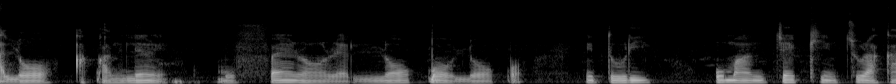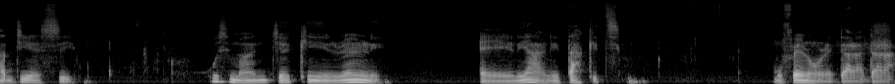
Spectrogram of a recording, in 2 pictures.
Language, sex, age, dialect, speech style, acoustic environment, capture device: Yoruba, male, 25-34, Nigeria - Ibadan, happy, silence, mobile / Linux / Chrome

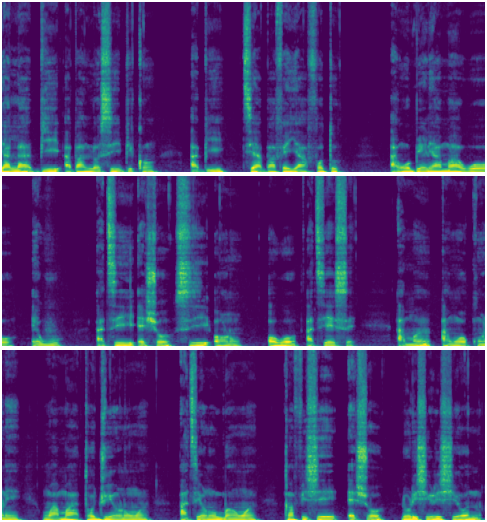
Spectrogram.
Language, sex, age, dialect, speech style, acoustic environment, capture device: Yoruba, male, 25-34, Nigeria - Ibadan, relaxed, silence, mobile / Linux / Chrome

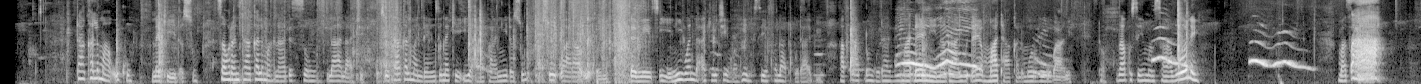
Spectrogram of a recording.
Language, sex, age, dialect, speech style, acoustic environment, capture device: Hausa, female, 25-34, Nigeria - Kano, relaxed, nature; people talking, mobile / Linux / Chrome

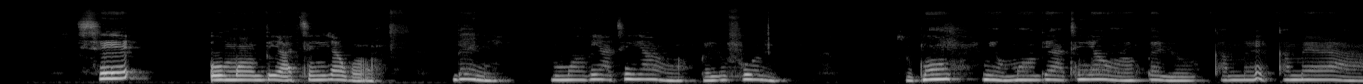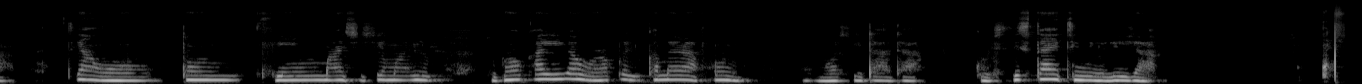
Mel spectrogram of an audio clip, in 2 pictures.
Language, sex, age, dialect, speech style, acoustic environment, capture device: Yoruba, female, 25-34, Nigeria - Nigerian Standard, focused, nature, mobile / Linux / Chrome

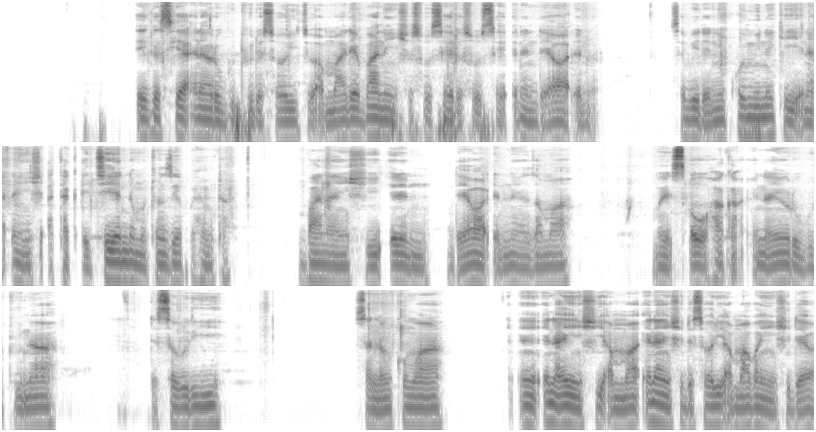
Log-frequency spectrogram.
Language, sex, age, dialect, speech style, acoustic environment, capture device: Hausa, male, 25-34, Nigeria - Kano, happy, people talking, mobile / Linux / Chrome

